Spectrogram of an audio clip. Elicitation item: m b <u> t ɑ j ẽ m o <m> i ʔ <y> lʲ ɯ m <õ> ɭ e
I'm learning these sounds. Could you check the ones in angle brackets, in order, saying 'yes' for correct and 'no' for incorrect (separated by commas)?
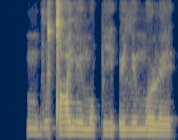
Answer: yes, no, yes, no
